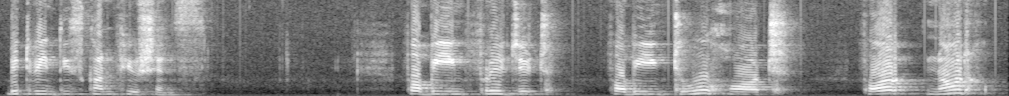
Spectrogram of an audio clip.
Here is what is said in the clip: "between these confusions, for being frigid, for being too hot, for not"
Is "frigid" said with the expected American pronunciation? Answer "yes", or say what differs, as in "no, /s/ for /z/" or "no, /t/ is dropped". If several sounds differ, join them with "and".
yes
